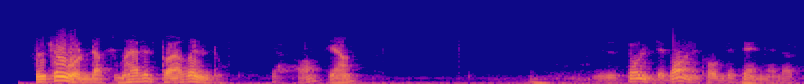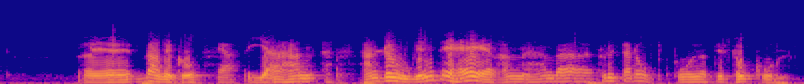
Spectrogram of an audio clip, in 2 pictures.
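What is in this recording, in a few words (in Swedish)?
Ausås Skåne, Svenska sagor dialekter; Folkminnen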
